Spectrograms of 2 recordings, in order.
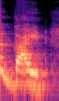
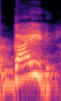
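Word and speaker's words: guide: silent in the word गाइड हमने क्या कहा गाइड और यू यू नहीं निकाला ना तो इसलिए जब गाइड पढ़ा इसको तो यू ही तो साइलेंट में है काइंड ऑफ टीचिंग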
